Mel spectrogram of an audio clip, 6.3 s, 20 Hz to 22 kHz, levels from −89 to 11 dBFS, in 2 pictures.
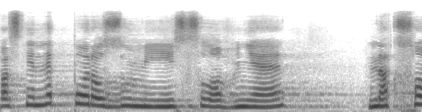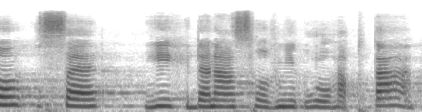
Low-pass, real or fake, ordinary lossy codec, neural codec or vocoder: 14.4 kHz; fake; AAC, 48 kbps; codec, 32 kHz, 1.9 kbps, SNAC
